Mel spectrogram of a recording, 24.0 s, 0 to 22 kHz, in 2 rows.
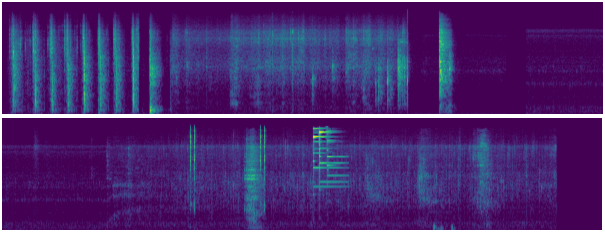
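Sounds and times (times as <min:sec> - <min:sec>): knife chopping on wooden board: 0:00.2 - 0:03.2
onions sizzling in hot oil: 0:03.4 - 0:08.0, 0:14.7 - 0:18.2, 0:19.1 - 0:23.1.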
